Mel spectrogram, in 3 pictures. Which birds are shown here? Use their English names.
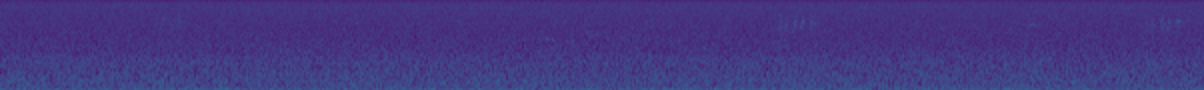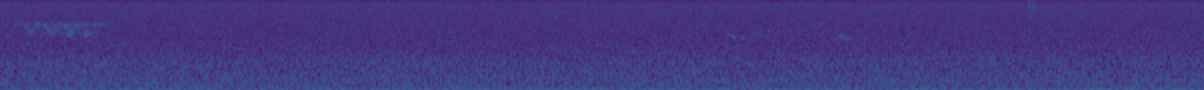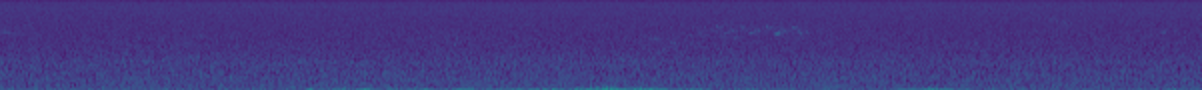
Mountain Chickadee, MacGillivray's Warbler, Fox Sparrow, Yellow-rumped Warbler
